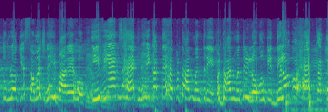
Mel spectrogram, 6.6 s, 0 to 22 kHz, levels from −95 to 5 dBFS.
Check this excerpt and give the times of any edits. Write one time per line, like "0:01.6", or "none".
0:01.8
0:04.3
